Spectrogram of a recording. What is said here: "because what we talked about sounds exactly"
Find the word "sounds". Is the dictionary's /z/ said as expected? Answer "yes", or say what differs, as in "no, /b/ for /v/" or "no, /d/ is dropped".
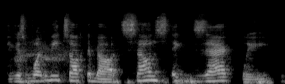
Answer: yes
